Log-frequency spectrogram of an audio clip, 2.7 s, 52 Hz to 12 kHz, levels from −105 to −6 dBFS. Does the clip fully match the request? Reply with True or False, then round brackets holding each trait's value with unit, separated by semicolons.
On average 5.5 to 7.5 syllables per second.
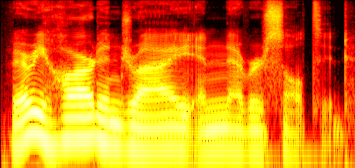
False (3.9 syllables/s)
